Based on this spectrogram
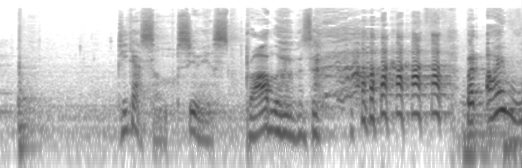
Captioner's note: laughing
